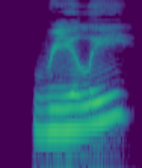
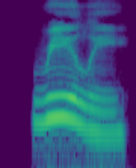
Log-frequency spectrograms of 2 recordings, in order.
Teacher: Say, really? With a rising tone to show surprise. Now say, really? With a falling tone to show you don't believe someone.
